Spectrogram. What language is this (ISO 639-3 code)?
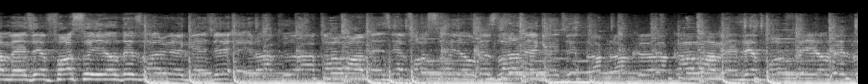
tur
